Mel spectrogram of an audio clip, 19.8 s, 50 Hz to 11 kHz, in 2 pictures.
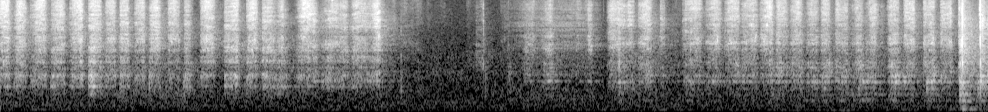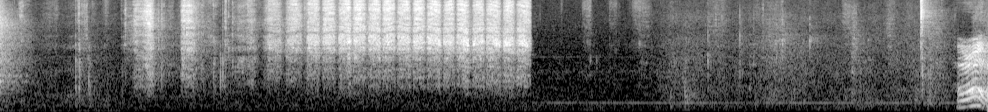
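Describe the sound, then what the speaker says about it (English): Leftover 800 grit sandpaper is rubbed by hand across a car engine surface during a 2007 Hyundai Tiburon timing belt job, giving close, steady scratchy strokes broken by short pauses. "now I'm gonna finish cleaning up the surface with some leftover 800 grit from that"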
